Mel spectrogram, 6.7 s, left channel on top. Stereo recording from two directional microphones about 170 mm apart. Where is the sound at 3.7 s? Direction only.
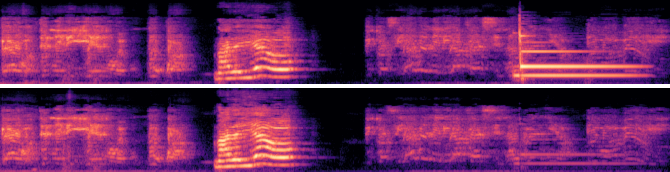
45° left (ahead or behind).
